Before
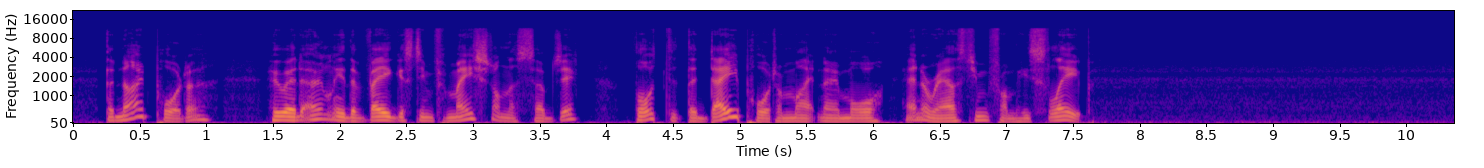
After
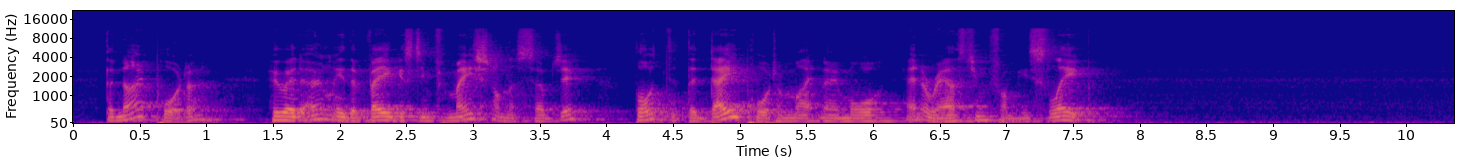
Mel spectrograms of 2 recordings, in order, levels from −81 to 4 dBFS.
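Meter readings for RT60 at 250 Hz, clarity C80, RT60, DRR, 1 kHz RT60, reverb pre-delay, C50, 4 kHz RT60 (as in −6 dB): 1.1 s, 13.5 dB, 1.0 s, 7.5 dB, 0.95 s, 9 ms, 11.0 dB, 0.60 s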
